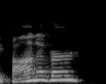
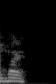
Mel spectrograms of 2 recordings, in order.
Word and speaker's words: Bon Iver: And I always say it wrong. Maybe Dan, you can help me. Boniver. Is that right? – I think you're right there. – Okay. Boniver. Yeah.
